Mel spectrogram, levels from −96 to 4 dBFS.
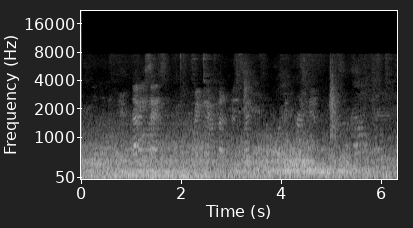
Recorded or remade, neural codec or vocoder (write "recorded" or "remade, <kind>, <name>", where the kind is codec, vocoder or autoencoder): recorded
